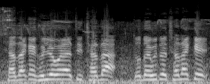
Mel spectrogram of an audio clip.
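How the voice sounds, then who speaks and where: Man playing a high-voiced, rude cartoon goon. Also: level tone, racing, close to an everyday voice. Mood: menacing. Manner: gruffly demanding, sweary. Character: rude, menacing hired goon hunting someone. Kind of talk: exaggerated comedy cartoon acting. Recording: noisy track with street and vehicle ambience.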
